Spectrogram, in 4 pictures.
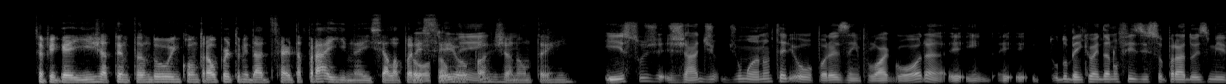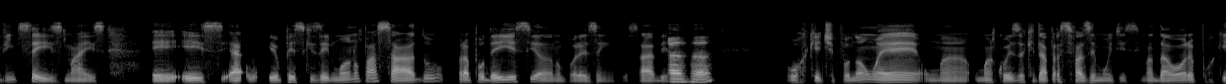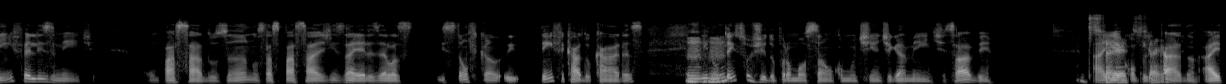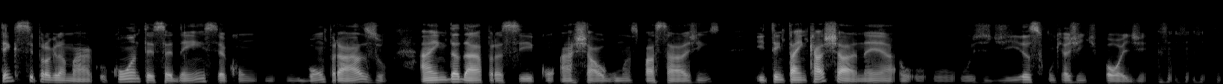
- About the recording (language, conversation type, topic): Portuguese, podcast, Qual festa ou tradição mais conecta você à sua identidade?
- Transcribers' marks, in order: chuckle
